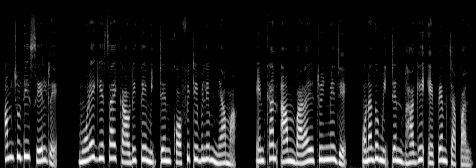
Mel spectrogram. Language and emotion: Santali, neutral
